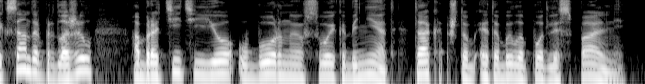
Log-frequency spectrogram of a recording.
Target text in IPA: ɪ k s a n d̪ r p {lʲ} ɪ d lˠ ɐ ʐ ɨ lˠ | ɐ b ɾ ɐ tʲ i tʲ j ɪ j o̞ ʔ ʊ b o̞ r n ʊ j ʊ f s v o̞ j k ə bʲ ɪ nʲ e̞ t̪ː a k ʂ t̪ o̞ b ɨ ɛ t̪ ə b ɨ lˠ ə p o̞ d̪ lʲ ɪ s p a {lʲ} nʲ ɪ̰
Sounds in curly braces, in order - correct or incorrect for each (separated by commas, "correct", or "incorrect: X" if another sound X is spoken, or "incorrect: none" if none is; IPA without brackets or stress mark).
incorrect: ɾʲ, correct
